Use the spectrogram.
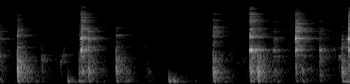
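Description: A bread starter is stirred in its container with a utensil, producing a steady series of scraping, clinking strokes against the sides, fairly close and repeated about every half second with short pauses.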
